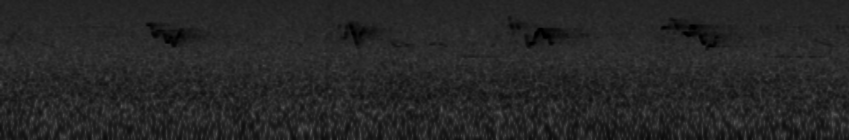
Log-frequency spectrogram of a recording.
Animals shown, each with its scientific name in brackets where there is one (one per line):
Red-eyed Vireo (Vireo olivaceus)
